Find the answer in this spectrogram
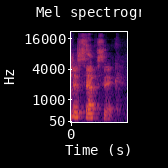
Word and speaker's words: Marsha Sefcik: How do you pronounce? Marsha Sefcik.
